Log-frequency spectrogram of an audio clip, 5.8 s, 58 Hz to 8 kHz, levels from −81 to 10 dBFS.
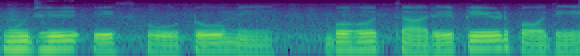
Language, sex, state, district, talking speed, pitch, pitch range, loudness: Hindi, male, Madhya Pradesh, Umaria, 80 wpm, 95 Hz, 85-110 Hz, -14 LUFS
